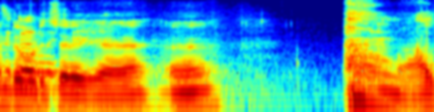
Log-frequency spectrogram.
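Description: Only speech: talk in a studio interview, broken by a short pause just past the middle.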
